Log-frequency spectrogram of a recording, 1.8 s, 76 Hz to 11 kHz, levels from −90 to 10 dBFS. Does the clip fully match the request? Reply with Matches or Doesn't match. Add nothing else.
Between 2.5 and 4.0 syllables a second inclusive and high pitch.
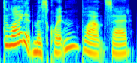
Doesn't match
